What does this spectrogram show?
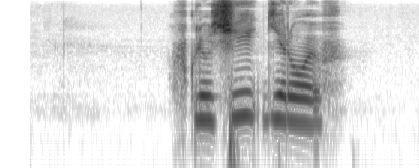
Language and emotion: Russian, neutral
